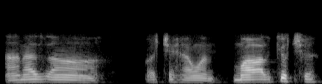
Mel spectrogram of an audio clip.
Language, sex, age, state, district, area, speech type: Kashmiri, male, 18-30, Jammu and Kashmir, Pulwama, rural, conversation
